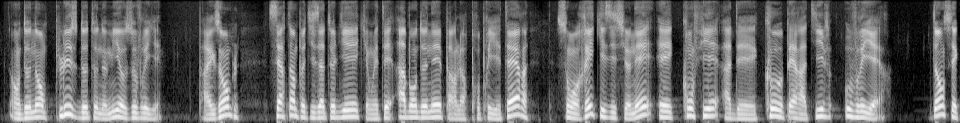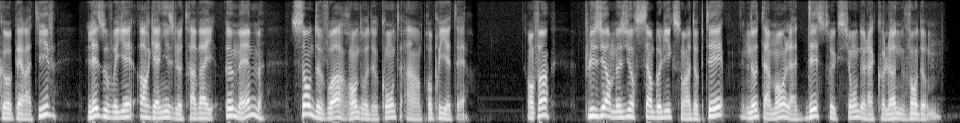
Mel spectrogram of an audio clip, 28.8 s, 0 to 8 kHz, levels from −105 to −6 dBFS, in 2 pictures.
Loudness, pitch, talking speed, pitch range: -14 LUFS, 140 Hz, 115 wpm, 120-165 Hz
